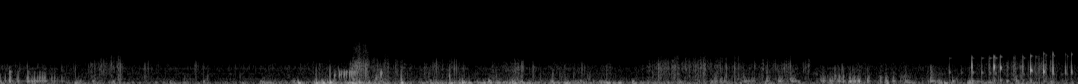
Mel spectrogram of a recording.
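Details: Stomach recorded about a minute after eating a huge bowl of spaghetti; continuous low churning with small gentle gurgles, normal bowel sounds after a large meal.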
